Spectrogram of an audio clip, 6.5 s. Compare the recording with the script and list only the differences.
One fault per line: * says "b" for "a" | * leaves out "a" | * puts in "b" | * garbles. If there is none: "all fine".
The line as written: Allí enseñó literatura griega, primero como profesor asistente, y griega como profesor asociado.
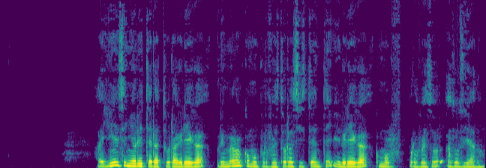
all fine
